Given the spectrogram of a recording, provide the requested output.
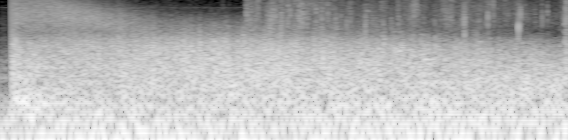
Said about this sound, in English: A deafening explosion thundered from behind them, urging them to follow Doran's direction.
